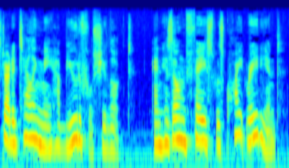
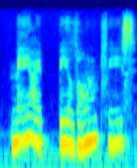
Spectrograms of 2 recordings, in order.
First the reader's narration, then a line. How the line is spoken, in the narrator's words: I whispered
